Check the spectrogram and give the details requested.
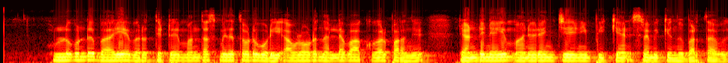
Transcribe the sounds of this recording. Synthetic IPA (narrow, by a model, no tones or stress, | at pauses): uɭːuɣo̞ɳɖɨbʱaːɾijeʋɐrut̪ːiʈːɨmɐnd̪ɐsmiðɐt̪ːo̞ːɽukuːɽiʔɐ̰ʋɐɭo̞ːɽɨnɐlːɐʋaːkːuɣɐɭpɐrɐɲːɨ | ɾe̞ɳɖinejumɐnuɾɐɲd͡ʑenipːikʲːaːnɕrɐmikʲːunːubɐrt̪aːʋɨ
